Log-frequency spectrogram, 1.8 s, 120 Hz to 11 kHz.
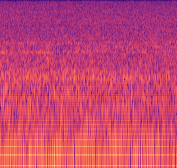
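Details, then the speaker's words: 1988 Centurion Bronco V8 without headers, 12 minutes into a break-in run after a cam, lifter and timing set replacement, held around 2000 rpm: a steady, smooth deep drone with no knocks or ticks; normal exhaust note. "all right 12 minutes everything's still looking good and that exhaust sounds"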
